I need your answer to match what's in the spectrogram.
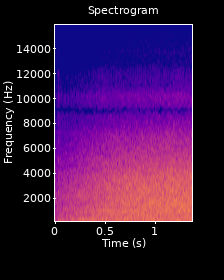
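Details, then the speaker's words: Turbo Silverado drag-and-drive build, wiring nearly finished, fans switched on one then the second: smooth even rush of air building within a second and holding steady, both electric cooling fans running normally. "for instance we go over here and we hit on that's one fan and then if we come over here and turn the second van"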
